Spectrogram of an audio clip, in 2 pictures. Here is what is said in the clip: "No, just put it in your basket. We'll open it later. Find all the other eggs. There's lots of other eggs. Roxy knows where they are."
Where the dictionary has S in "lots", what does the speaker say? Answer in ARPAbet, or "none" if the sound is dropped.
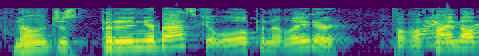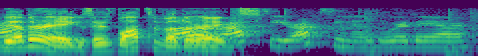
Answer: S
